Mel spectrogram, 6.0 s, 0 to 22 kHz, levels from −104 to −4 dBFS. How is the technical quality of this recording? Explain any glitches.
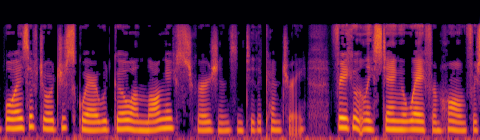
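The recording has one fault, in the speech's final stretch. From 3.85 s to the end, pre-emphasis is left on: the 50 µs FM-style treble boost was never undone, leaving highs about 11 dB above 1 kHz at 10 kHz, so speech turns thin, bright and hissy-sibilant.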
